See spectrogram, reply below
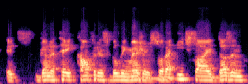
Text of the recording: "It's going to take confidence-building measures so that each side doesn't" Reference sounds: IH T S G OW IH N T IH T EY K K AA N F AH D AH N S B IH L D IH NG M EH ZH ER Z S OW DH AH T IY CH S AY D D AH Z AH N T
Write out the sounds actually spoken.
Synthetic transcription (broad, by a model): IH T S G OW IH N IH T EY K K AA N F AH D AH N S B IH L D IH NG M EH ZH ER Z S OW DH AH T IY CH S AY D D AH Z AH N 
